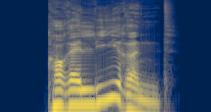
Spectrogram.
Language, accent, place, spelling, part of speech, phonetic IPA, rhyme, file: German, Germany, Berlin, korrelierend, verb, [ˌkɔʁeˈliːʁənt], -iːʁənt, De-korrelierend.ogg
- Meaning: present participle of korrelieren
